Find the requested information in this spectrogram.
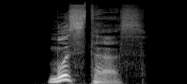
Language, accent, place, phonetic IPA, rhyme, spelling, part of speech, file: German, Germany, Berlin, [ˈmʊstɐs], -ʊstɐs, Musters, noun, De-Musters.ogg
- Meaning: genitive singular of Muster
